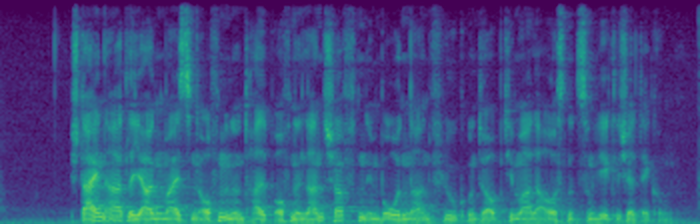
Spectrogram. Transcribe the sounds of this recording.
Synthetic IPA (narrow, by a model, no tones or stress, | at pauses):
ʃtaɪnʔaːdlɐjaːɡŋ̩maɪstɪnʔɔfənənʊnthalpʔɔfənənlantʃaftn̩ɪmboːdn̩naːənfluːkʔʊntdɐʔɔptʰimaːlɐ̰ʔa̰ʊsnʊt͡sʊŋjeːklɪçɐdɛkʰʊ̰ŋ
